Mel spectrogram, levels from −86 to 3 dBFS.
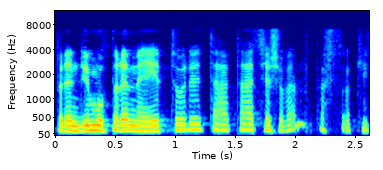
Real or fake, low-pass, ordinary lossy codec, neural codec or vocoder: fake; 7.2 kHz; MP3, 96 kbps; codec, 16 kHz, 1.1 kbps, Voila-Tokenizer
